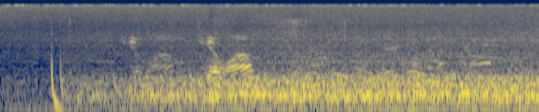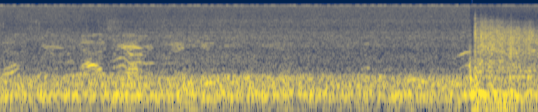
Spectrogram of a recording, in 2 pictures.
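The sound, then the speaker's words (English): A whale carcass on a beach is blasted apart with explosives, with spectators on the sand dunes: a sudden boom early on, then a loud, sustained roaring rumble with voices over it. “Our cameras stopped rolling immediately after the blast.”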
